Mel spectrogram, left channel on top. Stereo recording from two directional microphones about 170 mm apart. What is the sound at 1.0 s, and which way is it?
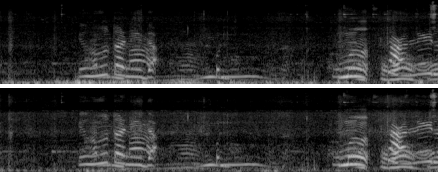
Children playing, 45° left (ahead or behind).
